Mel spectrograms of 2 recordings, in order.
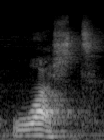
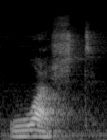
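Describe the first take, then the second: No difference in how they are said.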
